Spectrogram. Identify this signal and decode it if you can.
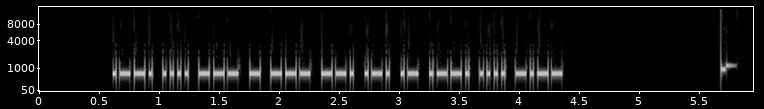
Morse code, heard as a keyed tone, about 40 wpm, 700 Hz. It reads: PHOTOGRAPHY
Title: Multi-letter Phonemes Repeated 3x 40wpm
